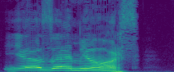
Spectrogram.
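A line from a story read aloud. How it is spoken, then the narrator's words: Whimpering. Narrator (Russian): прохныкал Кэндалл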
